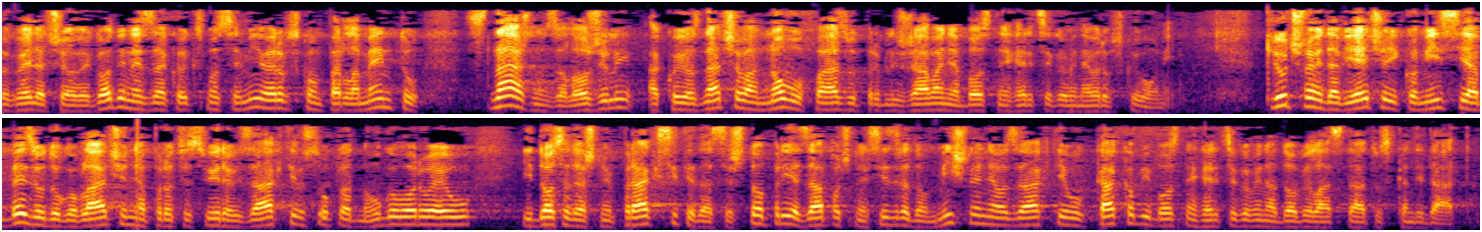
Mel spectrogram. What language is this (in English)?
Croatian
